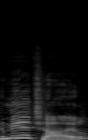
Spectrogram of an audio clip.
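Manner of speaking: very high, great talking owl voice. Voicing a great owl waking up and calling out: great owl voice. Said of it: "he kinda bends down a little more".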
